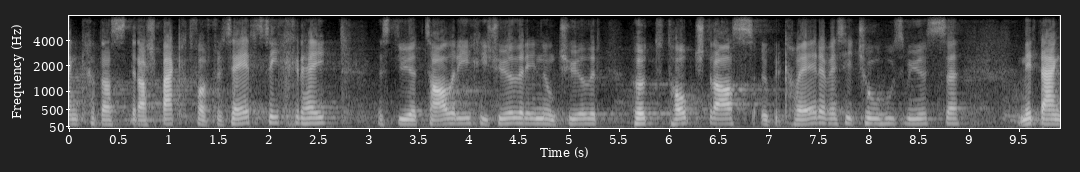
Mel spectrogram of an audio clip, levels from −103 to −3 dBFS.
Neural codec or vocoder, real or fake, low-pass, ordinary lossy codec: none; real; 7.2 kHz; Opus, 24 kbps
